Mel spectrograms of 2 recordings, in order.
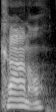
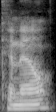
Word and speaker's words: Connell: Probably pronounces it Connell. Con Not Canel.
